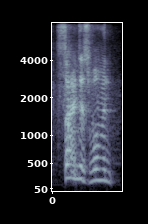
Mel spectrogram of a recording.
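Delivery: acted-out insistent order; demanding. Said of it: "basically demand the woman".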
